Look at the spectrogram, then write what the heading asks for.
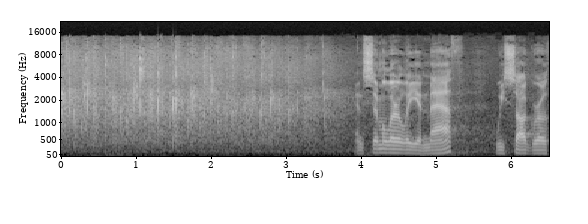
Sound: applause

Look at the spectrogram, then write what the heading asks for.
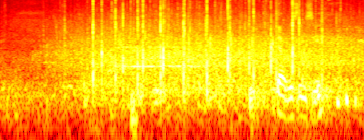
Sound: audience applauding

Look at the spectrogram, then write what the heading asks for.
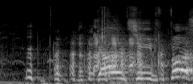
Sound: Sidemen laughing

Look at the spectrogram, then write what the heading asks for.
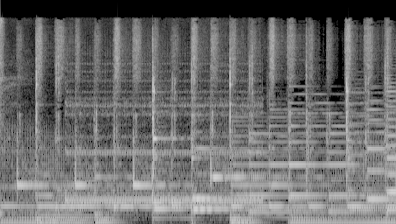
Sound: phone ringing

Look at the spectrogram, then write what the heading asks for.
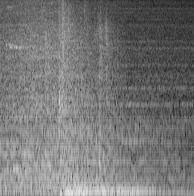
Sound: dramatic door shut!

